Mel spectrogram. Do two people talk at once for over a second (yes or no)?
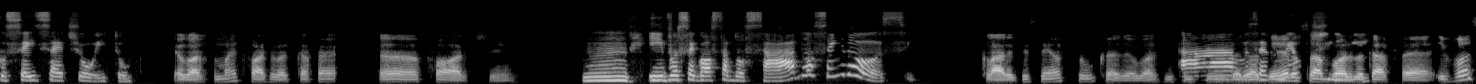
yes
